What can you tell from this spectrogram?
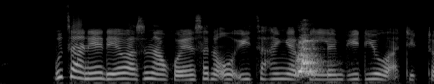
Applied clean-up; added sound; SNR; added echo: neural mask model RNNoise.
